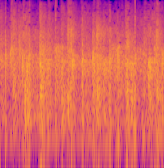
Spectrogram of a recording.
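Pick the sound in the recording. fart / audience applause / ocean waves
audience applause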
